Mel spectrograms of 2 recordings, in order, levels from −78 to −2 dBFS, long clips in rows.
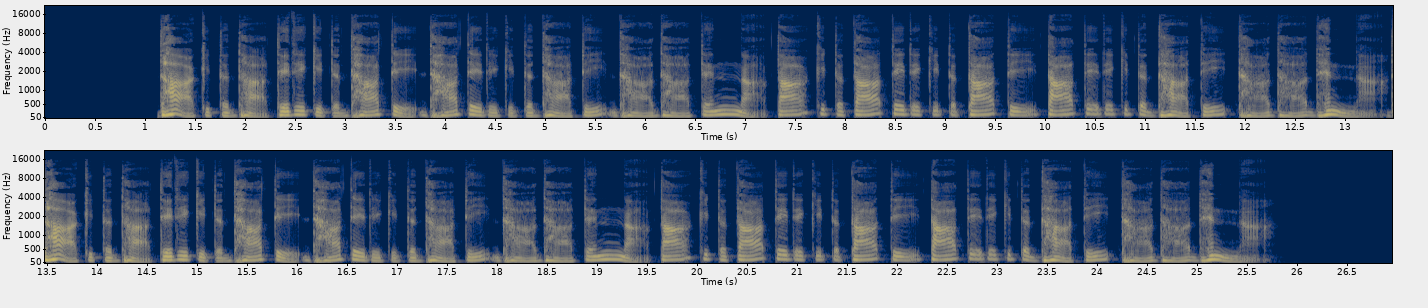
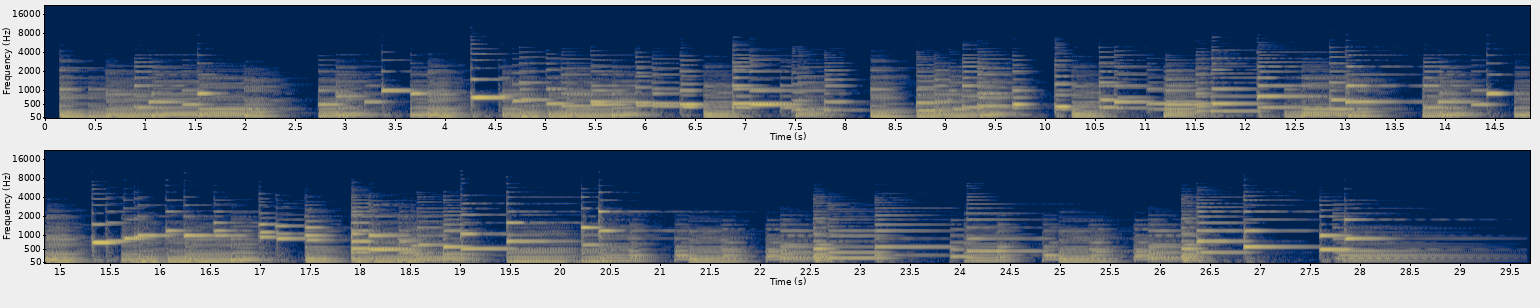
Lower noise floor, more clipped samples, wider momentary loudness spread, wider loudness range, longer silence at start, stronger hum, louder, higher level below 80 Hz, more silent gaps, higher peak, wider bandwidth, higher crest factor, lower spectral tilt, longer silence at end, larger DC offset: first, -80 dBFS vs -52 dBFS; neither; second, 7 LU vs 11 LU; about the same, 3 LU vs 5 LU; first, 1.15 s vs 0.15 s; neither; second, -28 LUFS vs -25 LUFS; second, -54 dBFS vs -36 dBFS; neither; first, -4 dBFS vs -12 dBFS; first, 17 kHz vs 8 kHz; first, 24 dB vs 14 dB; second, -5 dB/octave vs -8.5 dB/octave; first, 1.2 s vs 0.5 s; neither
